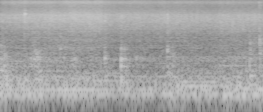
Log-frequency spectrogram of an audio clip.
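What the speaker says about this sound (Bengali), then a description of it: "টমেটো টমেটোটা দিয়ে আমি দু মিনিট ভেজে নেব" Chopped tomato fries in a hot pan while being stirred, a steady close sizzle with scraping strokes of the spoon throughout and no talk.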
